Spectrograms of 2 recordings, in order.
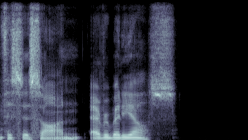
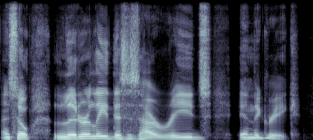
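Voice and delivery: ordinary talk, nothing marked

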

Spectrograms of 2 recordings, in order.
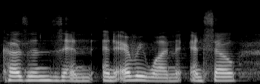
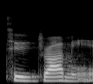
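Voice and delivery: ordinary talk

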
